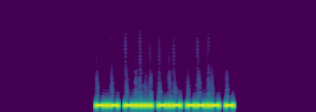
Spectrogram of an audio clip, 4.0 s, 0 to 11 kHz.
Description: Morse code, heard as a keyed tone, about 40 wpm, 700 Hz. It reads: K6KQT
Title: USA Call Signs - 5 Characters - 3x Character Spacing - 40wpm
